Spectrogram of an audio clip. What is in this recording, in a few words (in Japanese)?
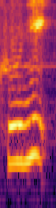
"kuni", Hiragana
